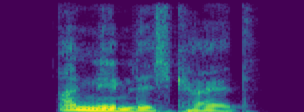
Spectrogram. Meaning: 1. amenity 2. comfort 3. pleasantness 4. convenience
- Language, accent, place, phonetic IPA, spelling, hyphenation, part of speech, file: German, Germany, Berlin, [ˈanneːmlɪçkaɪ̯t], Annehmlichkeit, An‧nehm‧lich‧keit, noun, De-Annehmlichkeit.ogg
